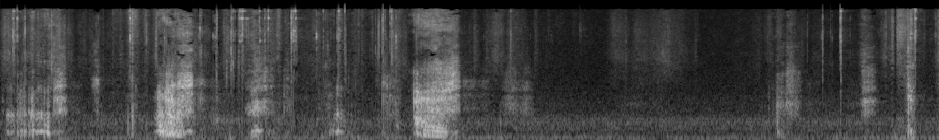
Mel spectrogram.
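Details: Playful young pug tugging on his toy. Short, irregular growls and huffs come in scattered bursts, loudest in the first half, then fade to a few quieter rumbles.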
